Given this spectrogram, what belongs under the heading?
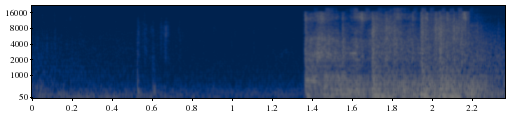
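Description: Gunfire from a Counter-Strike esports match in ESL Pro League: after a quiet stretch with faint clicks, a loud, dense burst of rapid shots erupts and keeps going to the end.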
